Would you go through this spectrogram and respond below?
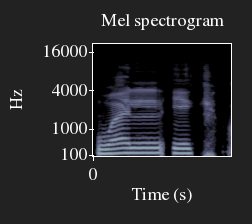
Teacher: Alifnya tidak dibaca atau dianggap tidak ada. Wal ik huruf kaf berharakat sukun kita berikan hembusan tipis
